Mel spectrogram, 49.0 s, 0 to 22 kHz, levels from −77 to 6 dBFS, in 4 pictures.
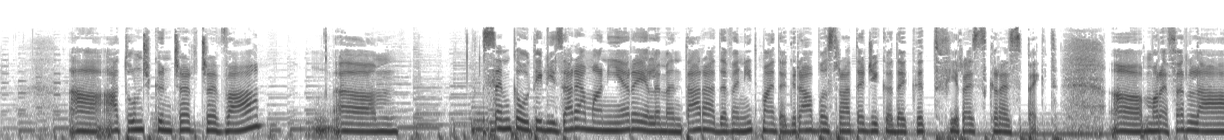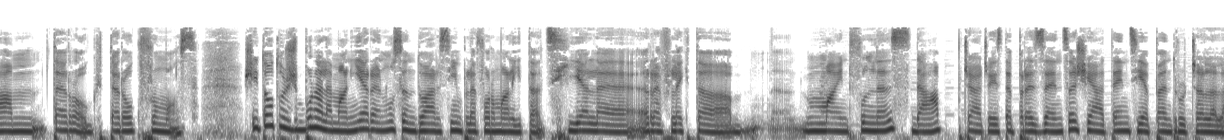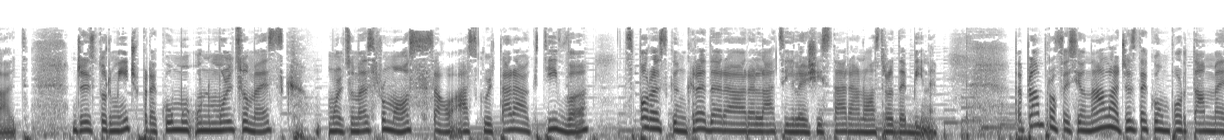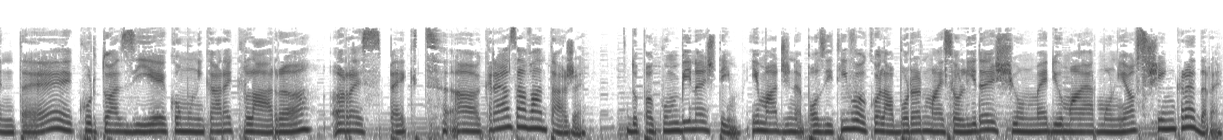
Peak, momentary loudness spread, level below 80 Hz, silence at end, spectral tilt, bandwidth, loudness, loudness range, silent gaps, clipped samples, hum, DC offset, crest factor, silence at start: -2 dBFS; 7 LU; -32 dBFS; 0 s; -4.5 dB/octave; 11 kHz; -16 LUFS; 2 LU; none; under 0.1%; none; under 0.1%; 14 dB; 0 s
